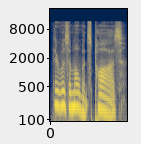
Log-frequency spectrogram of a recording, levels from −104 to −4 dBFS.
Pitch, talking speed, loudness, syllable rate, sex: 175 Hz, 195 wpm, -16 LUFS, 6.1 syllables/s, female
